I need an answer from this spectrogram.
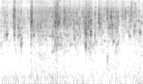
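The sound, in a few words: water splashing from a caught fish while kayak fishing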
